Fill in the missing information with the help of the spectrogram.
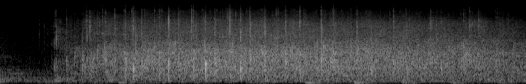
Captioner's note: applause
